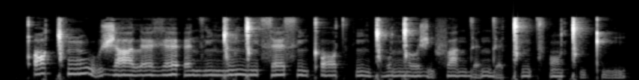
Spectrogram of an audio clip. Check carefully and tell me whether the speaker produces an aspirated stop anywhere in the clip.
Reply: yes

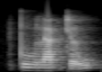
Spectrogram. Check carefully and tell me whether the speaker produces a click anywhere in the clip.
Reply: no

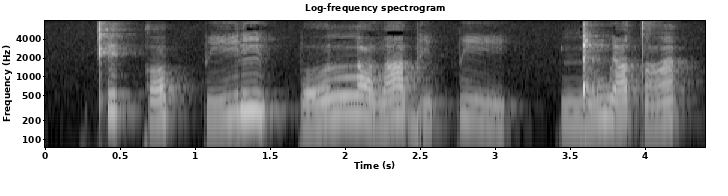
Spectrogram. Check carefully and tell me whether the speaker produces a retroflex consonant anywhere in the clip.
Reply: no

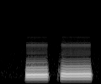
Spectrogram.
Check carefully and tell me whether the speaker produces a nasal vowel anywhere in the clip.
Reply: no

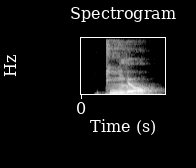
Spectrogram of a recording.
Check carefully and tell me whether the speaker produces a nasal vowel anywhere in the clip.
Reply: yes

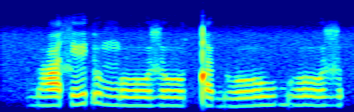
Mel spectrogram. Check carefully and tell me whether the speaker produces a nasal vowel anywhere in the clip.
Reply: no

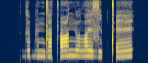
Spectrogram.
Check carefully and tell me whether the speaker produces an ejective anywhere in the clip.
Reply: yes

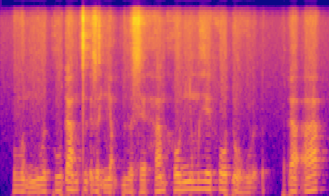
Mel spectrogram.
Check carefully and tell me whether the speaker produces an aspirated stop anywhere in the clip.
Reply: no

